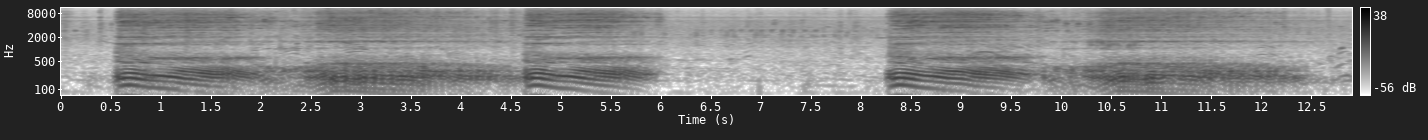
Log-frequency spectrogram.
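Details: American alligators (Alligator mississippiensis) give their courtship bellow, a display that typically begins each year in April: deep, rumbling roars each lasting a couple of seconds.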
